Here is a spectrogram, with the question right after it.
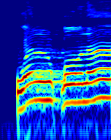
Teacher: Dal yang mati di akhir kalimat namanya qalqalah kubra. Jangan lupa dipantulkan dengan kuat.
